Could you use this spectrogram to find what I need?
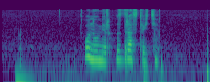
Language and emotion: Russian, neutral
